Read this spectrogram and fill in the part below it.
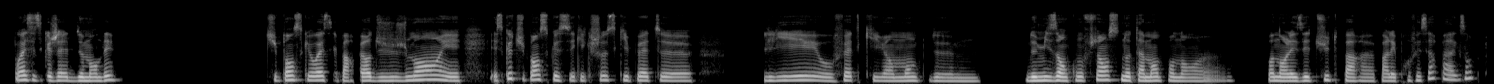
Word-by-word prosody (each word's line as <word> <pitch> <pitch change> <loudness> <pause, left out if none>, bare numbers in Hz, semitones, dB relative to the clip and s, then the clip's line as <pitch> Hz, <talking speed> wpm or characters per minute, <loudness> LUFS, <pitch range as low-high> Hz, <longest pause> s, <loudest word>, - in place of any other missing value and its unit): Ouais, 205 +1 +4
c'est 200 - -4
ce 185 - -7
que 185 - +2
j'allais 180 0 +3
te 160 - -7
demander. 170 +4 +2 1.5
Tu 190 - -6
penses 200 +3 +2
que 205 - -2
ouais, 195 +1 +5
c'est 185 -2 -12
par 165 -1 -3
peur 180 +2 +3
du 170 0 -2
jugement, 200 +6 +3
et 175 -3 +2 0.3
est-ce - - -5
que 265 - +3
tu 265 -3 -5
penses 215 +1 +1
que 200 - +1
c'est 180 0 -4
quelque 180 0 -8
chose 200 0 -3
qui 190 -2 -3
peut 185 - -2
être, 180 0 0
heu, 170 -1 -1 0.7
lié 190 +2 +2
au 170 -2 -1
fait 185 +4 -2
qu'il 175 - -6
y - - -1
a - - 0
un - - 0
manque 170 +1 0
de, 165 -2 -3
mmh, 155 0 -5 0.5
de 175 0 +7
mise 180 +1 +5
en 175 -2 +6
confiance, 200 +4 0
notamment 175 -1 +3
pendant, 165 -3 -2
heu, - - -7 0.5
pendant 175 -1 +4
les 170 +1 +4
études, 190 +4 -4
par, 170 -4 -1
heu, 165 -1 -6
par 165 +1 -4
les 165 - +1
professeurs, 185 - -6
par 240 -4 -3
exemple? 275 +7 -5
180 Hz, 225 wpm, -23 LUFS, 170-195 Hz, 1.5 s, de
